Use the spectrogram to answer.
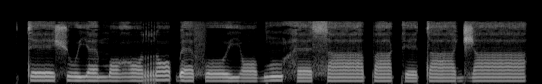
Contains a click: no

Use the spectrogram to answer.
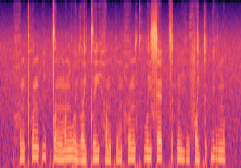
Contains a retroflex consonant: no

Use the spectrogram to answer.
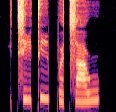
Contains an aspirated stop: no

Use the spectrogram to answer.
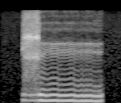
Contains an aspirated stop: no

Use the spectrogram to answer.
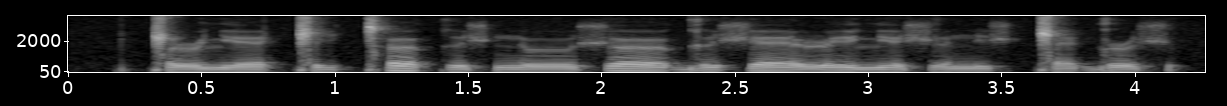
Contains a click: yes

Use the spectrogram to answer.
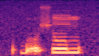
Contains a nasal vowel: yes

